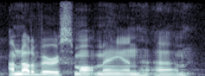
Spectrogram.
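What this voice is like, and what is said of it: Weak Forrest Gump accent imitation. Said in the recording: “That was my best Forrest Gump accent. Was that pretty good? Was that halfway decent? No, not very.”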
